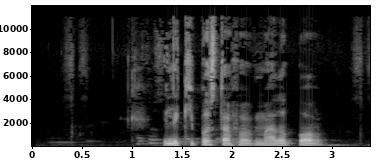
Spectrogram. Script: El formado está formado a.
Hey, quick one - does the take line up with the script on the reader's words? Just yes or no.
no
